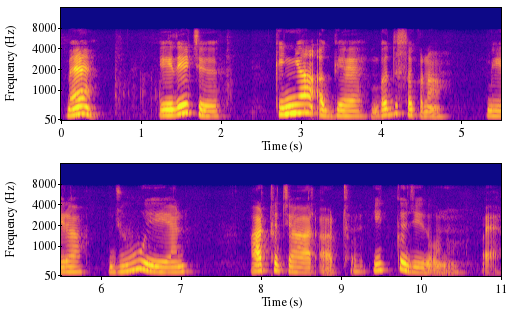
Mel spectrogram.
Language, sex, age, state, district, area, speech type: Dogri, female, 45-60, Jammu and Kashmir, Samba, rural, read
